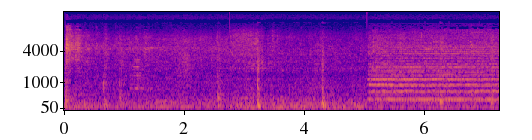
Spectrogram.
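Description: Passenger train rolling along with its wheels knocking over rail joints and points at irregular intervals. About five seconds in, a train horn starts a long, steady blast that is still going at the end.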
